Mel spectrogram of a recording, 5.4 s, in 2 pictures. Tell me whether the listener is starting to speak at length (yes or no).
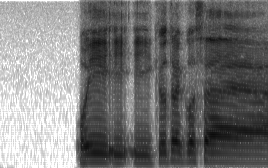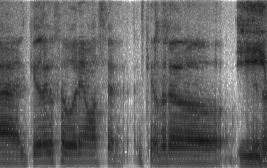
yes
